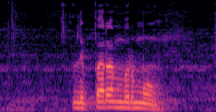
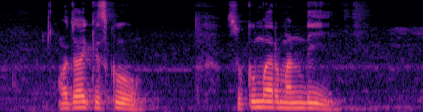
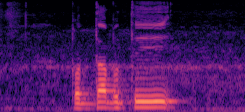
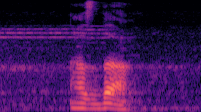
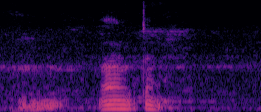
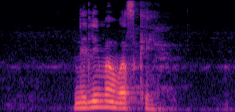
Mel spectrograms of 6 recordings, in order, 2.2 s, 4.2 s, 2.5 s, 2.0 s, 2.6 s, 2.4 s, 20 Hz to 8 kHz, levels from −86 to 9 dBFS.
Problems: background sounds at intervals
